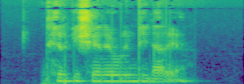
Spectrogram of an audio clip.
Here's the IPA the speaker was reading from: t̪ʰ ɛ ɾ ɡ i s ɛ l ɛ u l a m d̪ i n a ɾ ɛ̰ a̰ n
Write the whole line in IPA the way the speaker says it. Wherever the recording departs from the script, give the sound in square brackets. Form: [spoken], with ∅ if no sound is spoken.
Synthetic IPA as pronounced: t̪ʰ ɛ ɾ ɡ i [ʃ] ɛ [ɾ] ɛ u l [i] m d̪ i n a ɾ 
